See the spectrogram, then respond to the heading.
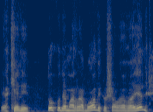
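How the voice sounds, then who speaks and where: Recorded dry and close with no echo, a man speaks in a dark, mellow tone with ordinary pitch variation. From Paraná, Brazil (Londrina). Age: 60s. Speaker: veteran table football player and former federation president. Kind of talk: interview. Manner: halting.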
